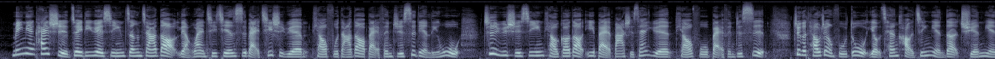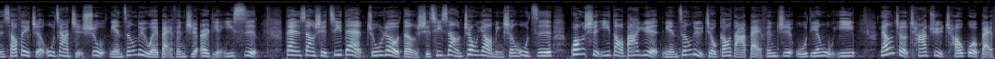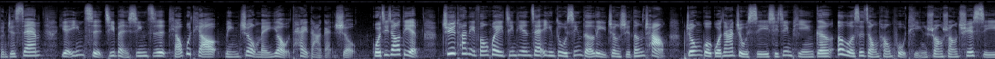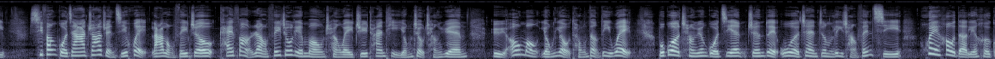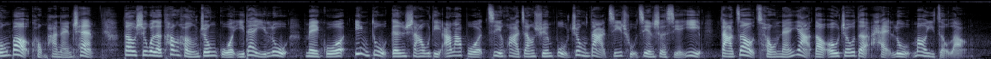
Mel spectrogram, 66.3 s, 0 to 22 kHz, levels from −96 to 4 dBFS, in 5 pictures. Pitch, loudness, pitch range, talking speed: 220 Hz, -24 LUFS, 185-265 Hz, 275 characters per minute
